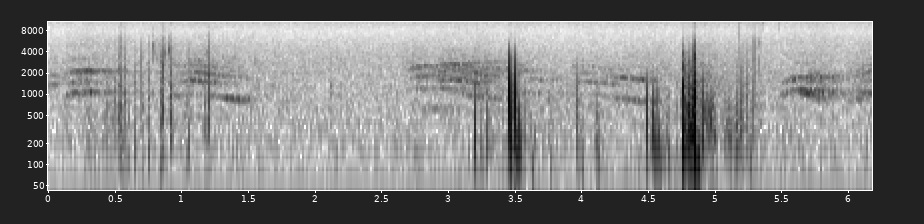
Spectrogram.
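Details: Cat outside a closed window wanting to be let into the house, giving several short harmonic meows, some falling in pitch, between sharp knocks and thumps, with quiet gaps between calls.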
